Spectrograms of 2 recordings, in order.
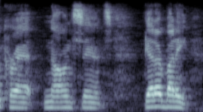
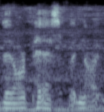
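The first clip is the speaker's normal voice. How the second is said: hushed, grave whispering throughout; somber whisper; 3 dB quieter than usual. Acted. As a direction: whisper it like a solemn warning. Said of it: "This is a somber public service announcement".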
